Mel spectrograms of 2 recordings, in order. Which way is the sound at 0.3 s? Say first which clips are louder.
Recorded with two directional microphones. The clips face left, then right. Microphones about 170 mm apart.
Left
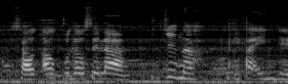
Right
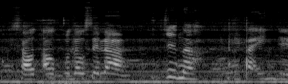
Left 4 dB; 30° left (ahead or behind).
